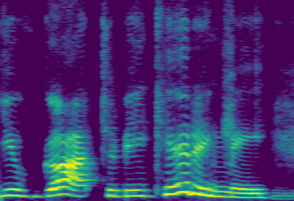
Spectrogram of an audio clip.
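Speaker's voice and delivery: normal talking voice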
